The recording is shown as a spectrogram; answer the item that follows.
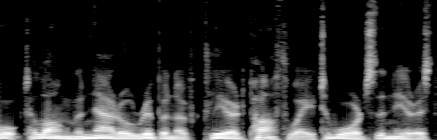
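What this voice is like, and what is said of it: Usual voice. Nothing is said of it.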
